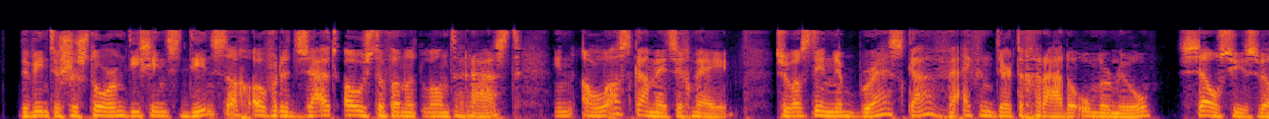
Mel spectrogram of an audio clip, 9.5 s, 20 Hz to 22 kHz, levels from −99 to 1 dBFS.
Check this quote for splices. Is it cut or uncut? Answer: cut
